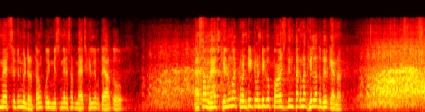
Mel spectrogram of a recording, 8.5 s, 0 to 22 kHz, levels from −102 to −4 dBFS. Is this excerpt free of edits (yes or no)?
yes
